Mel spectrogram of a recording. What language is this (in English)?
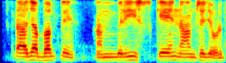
Hindi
